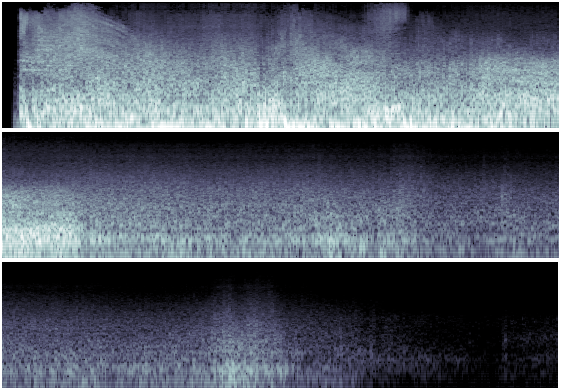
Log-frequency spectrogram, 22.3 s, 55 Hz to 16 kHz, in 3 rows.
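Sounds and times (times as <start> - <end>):
depth charge explosion heard from the surface: 0.2 - 10.1.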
